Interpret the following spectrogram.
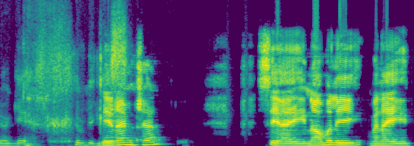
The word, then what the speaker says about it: Niranjan: came to US first, I introduce myself as Niranjan. J is a J, as a Niranjan. So when you add it together, it pronounces very close.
